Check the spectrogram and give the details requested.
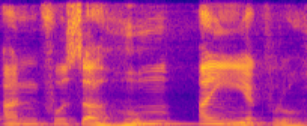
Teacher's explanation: میم ساکن کا تیسرا قاعدہ ہے اظہار شفوی، یعنی کہ جب بھی میم ساکن کے بعد میم یا حرف با، یعنی حرف میم اور حرف با کے علاوہ جتنے باقی حروف ہیں وہ آئیں گے تو وہاں پر میم کی آواز کو سمپل سادے انداز میں بغیر اخفا، بغیر غنہ اور بغیر ناک میں لے جائے اور بغیر لمبا کیے ہوئے ادا کریں گے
